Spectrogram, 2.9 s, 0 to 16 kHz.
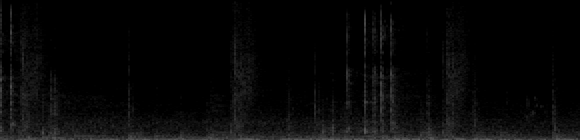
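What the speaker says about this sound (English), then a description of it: "13 millimeter socket to tighten the lower bolt" A ratchet with a 13 mm socket tightening the lower bolt of a seat angle bracket in a Porsche 992 GT3 makes steady, close mechanical clicking and grinding that runs the whole time, with no talking.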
